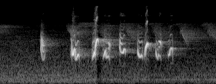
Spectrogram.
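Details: One loud Streak-eared bulbul phrase while calling a mate: an opening chirp, then a quick tumbling string of about eight bright, twisting notes in mid-high pitch.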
